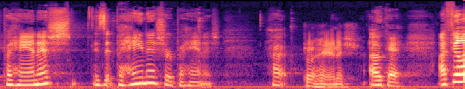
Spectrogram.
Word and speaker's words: Pahanish: Is it Pahanish or Pahanish?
